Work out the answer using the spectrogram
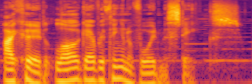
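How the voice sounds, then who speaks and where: A man playing a wary frontier traveller, narrating a scripted horror journal in a grave, measured, dramatic way. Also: medium pitch, soft background music, lightly acted. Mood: grave, brooding.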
